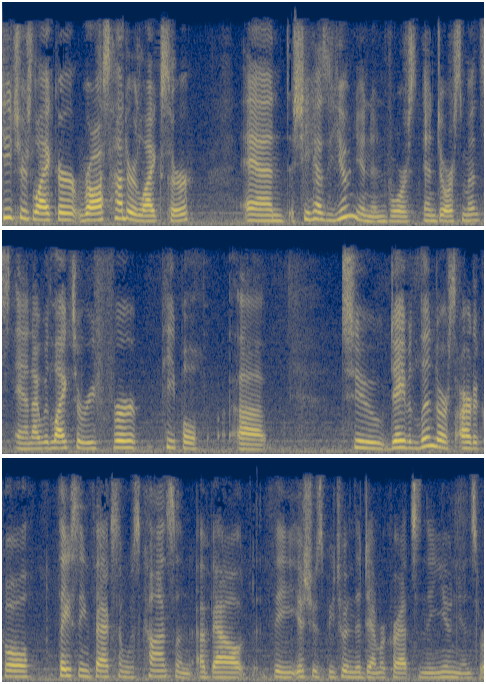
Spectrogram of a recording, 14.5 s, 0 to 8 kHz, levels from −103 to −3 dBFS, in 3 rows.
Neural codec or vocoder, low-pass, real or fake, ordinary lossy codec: none; 7.2 kHz; real; AAC, 48 kbps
